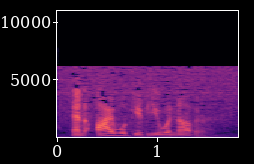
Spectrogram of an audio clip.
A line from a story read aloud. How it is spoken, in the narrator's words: said gently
